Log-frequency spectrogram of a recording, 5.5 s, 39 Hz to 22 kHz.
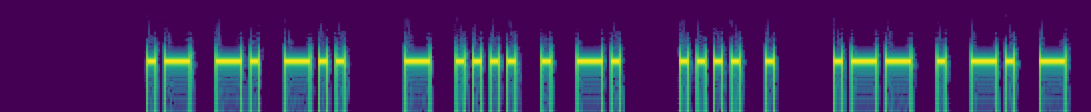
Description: Morse code, heard as a keyed tone, about 28 wpm, 700 Hz. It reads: AND THEN HE WENT
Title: Sentences from Top 1100 Words 28wpm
